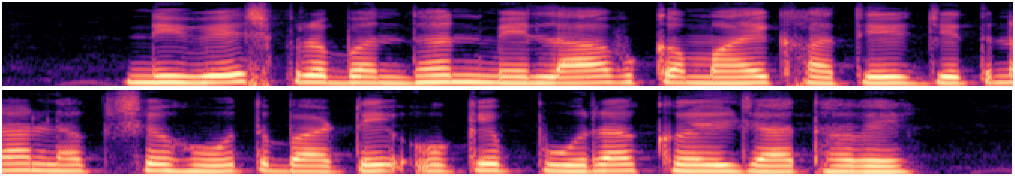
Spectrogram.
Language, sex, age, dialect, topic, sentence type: Bhojpuri, female, 18-24, Northern, banking, statement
